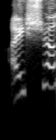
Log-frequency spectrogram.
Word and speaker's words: Aysha: saying your name right aisha right am i saying it right yes you've said it okay thank you okay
